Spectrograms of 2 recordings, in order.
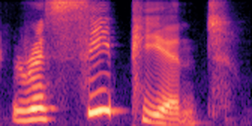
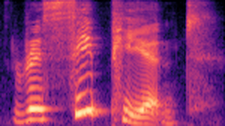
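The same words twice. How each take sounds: No difference in how they are said.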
